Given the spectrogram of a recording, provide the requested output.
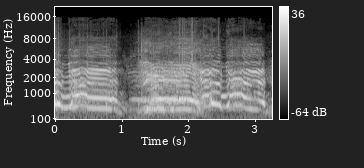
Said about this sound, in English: … led an estimated 2,000 miners from three states in pro-union cheers, starting in the bed of that truck all the way up the street to Patriot's front door.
